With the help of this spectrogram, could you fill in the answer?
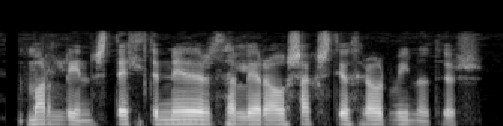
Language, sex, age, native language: Icelandic, male, 13, Icelandic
